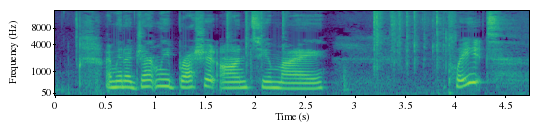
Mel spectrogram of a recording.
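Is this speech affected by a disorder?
No.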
